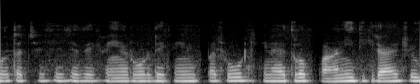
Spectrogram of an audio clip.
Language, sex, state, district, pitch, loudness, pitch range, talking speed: Hindi, male, Haryana, Charkhi Dadri, 155 Hz, -18 LUFS, 155-160 Hz, 270 wpm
